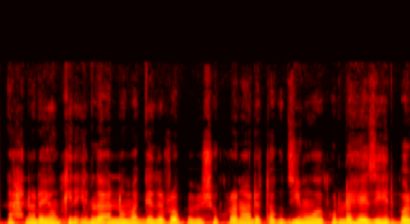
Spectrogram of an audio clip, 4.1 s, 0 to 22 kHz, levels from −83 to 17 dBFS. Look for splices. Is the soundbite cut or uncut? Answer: uncut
